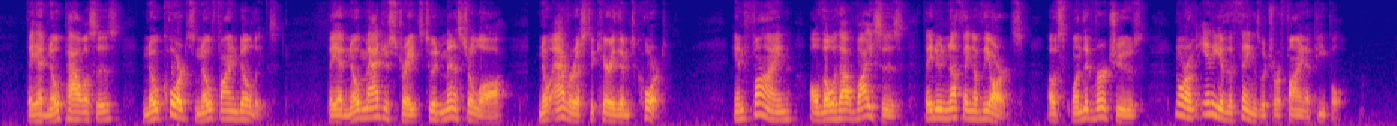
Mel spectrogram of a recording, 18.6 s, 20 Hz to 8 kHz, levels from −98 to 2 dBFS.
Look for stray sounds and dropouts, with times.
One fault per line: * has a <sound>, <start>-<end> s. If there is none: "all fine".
all fine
